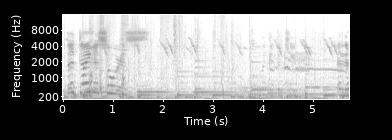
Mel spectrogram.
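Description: Chickens cluck in the video game NieR Replicant, a steady run of fowl calls set against game music, with a voice talking over them.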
